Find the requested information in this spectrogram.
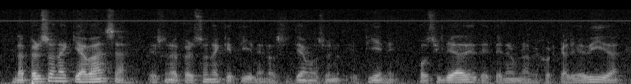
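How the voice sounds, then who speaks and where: Somewhat breathy speech at a very fast pace, with lively intonation. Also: man, fairly low pitch for a man. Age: 70s. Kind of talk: TV talk show interview.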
